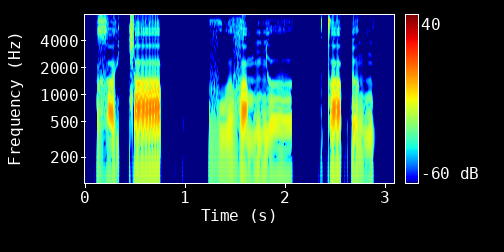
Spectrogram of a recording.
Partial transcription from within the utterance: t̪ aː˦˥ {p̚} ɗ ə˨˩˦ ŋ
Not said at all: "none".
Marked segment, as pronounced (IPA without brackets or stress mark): p̚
